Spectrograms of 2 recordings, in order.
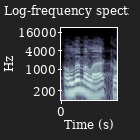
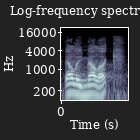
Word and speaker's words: Elimelech: Verse 2, we read, the name of the man was Elimelech, or more a Hebrew pronunciation, Elimelech.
